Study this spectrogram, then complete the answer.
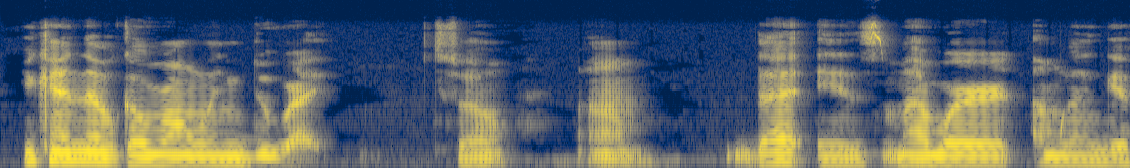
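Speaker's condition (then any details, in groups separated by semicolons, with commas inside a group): Multiple sclerosis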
